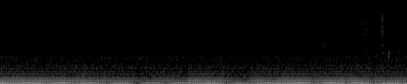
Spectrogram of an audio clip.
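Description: Steady low electrical hum over faint room tone, with a faint brief hiss near the end.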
